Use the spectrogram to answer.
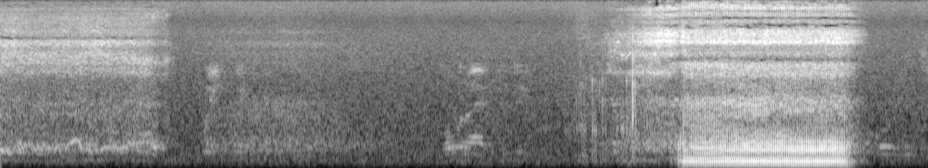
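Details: Dog named Jack snoring: soft breathing noise, then a loud buzzing, rattling snore on one breath in.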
